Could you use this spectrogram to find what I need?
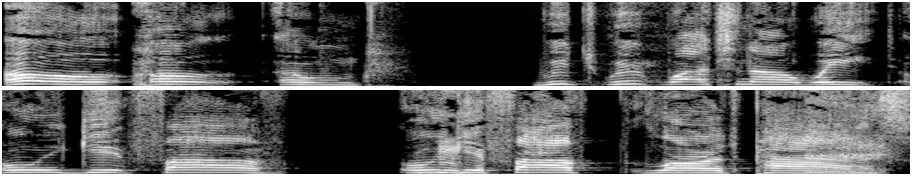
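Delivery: slow, drawling put-on Southern American accent. Imitating people ordering food on a weight-loss show: imitating a southern accent.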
